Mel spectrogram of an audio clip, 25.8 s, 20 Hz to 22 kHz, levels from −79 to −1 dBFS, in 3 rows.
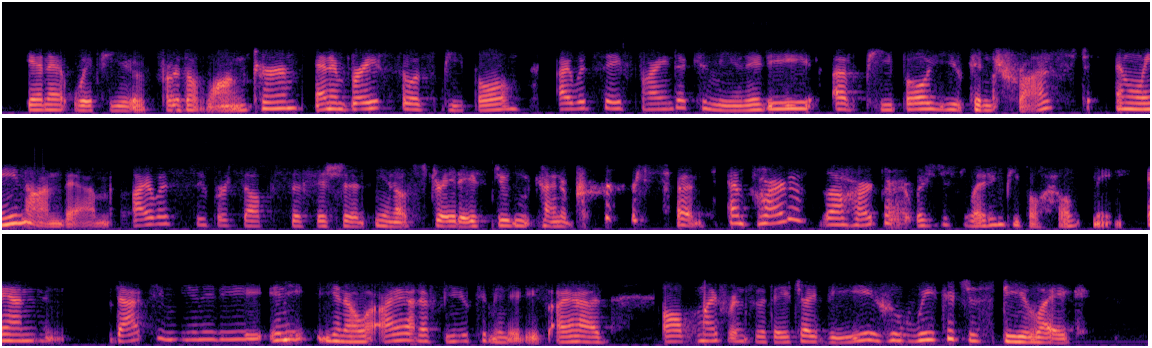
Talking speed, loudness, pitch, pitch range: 175 wpm, -26 LUFS, 205 Hz, 180-235 Hz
